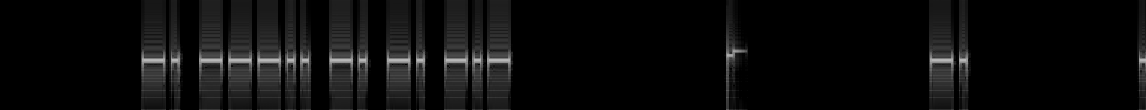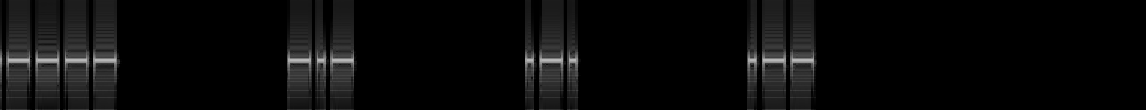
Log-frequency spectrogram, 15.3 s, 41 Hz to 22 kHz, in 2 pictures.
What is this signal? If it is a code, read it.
Morse code, heard as a keyed tone, about 25 wpm, spaced as for 11 wpm, 700 Hz. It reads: N8NNK N1KRW
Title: USA Call Signs - 5 Characters - 8x Character Spacing - 25wpm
